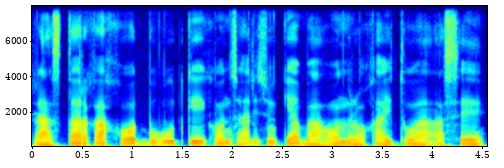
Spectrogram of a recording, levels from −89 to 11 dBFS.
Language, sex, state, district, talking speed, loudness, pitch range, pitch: Assamese, male, Assam, Kamrup Metropolitan, 120 wpm, -18 LUFS, 115-130 Hz, 120 Hz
